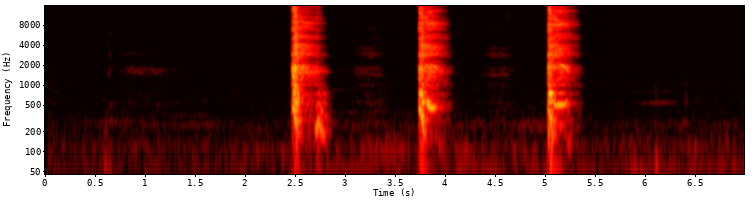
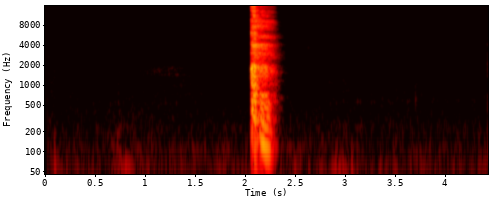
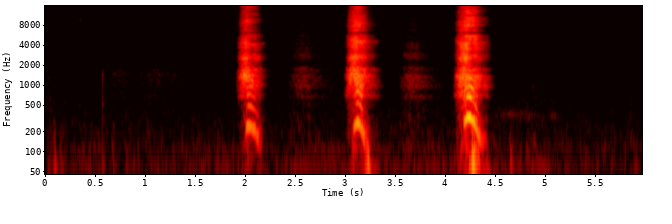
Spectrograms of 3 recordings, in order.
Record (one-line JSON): {"three_cough_length": "7.0 s", "three_cough_amplitude": 16197, "three_cough_signal_mean_std_ratio": 0.23, "cough_length": "4.4 s", "cough_amplitude": 14222, "cough_signal_mean_std_ratio": 0.16, "exhalation_length": "6.0 s", "exhalation_amplitude": 6794, "exhalation_signal_mean_std_ratio": 0.24, "survey_phase": "beta (2021-08-13 to 2022-03-07)", "age": "45-64", "gender": "Female", "wearing_mask": "No", "symptom_cough_any": true, "symptom_runny_or_blocked_nose": true, "symptom_fatigue": true, "symptom_headache": true, "smoker_status": "Never smoked", "respiratory_condition_asthma": false, "respiratory_condition_other": false, "recruitment_source": "Test and Trace", "submission_delay": "2 days", "covid_test_result": "Positive", "covid_test_method": "RT-qPCR", "covid_ct_value": 27.8, "covid_ct_gene": "ORF1ab gene", "covid_ct_mean": 28.3, "covid_viral_load": "520 copies/ml", "covid_viral_load_category": "Minimal viral load (< 10K copies/ml)"}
